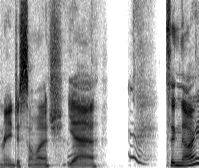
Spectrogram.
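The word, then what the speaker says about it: Tighnari: Tignari is a funny one because canonically in the game, his name is Tainari.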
